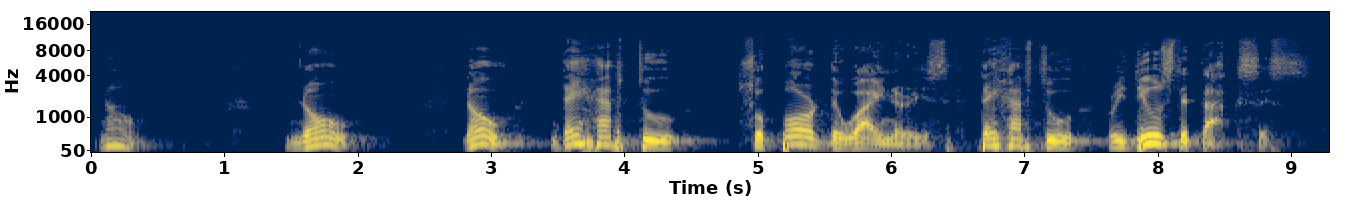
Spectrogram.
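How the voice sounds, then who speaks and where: An Argentine man with a Spanish accent addresses a forum audience, his mid-range voice swinging widely in pitch. He talks at an unhurried pace, pressing his points with rhetorical questions he answers himself and with words said twice over. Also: expressive, a little mellow. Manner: repeats phrases for emphasis. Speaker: panel speaker at a wine industry forum. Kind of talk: conference panel talk.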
